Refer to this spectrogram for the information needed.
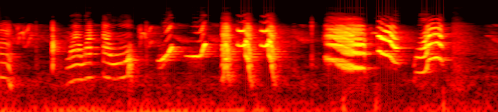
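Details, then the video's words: Pet parrot talking, said to be saying "mummy" and "papa", indoors: a rapid run of harsh, bent, voice-like squawks and syllables, several rising and falling sharply, with a low steady hum underneath. "Parrot talking mummy Papa"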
